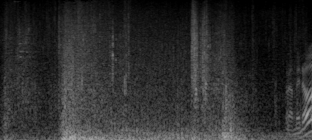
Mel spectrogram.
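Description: A fire spell whooshes and roars.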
